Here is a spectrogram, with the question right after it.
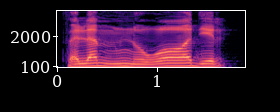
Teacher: را ترقیق هست اینجا چون ساکن قبلش کسره اومده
